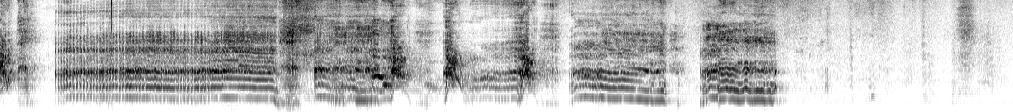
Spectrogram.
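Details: Rosco, a pet Chihuahua, growls around shower time, which he obviously dislikes. He gives long, tonal, wavering growl-whines in about four sustained bursts over ten seconds, with short pauses between them, then quiet indoor room noise.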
